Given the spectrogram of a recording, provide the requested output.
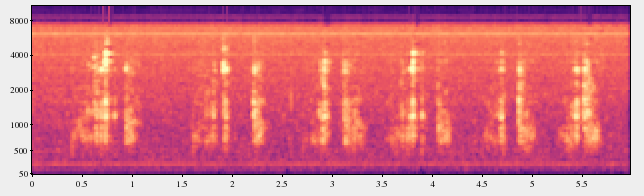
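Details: Xiaomi Mi Drone transmitter, right stick: sharp paired clicks and creaks every half second or so as the stick moves, over a faint steady hum; the control stick makes a strange clicking noise.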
